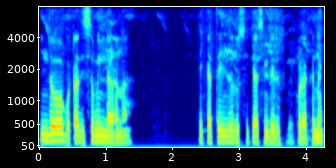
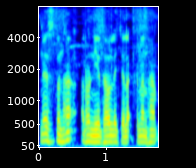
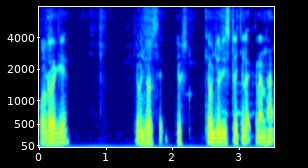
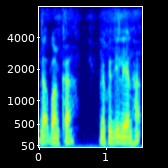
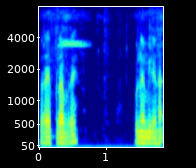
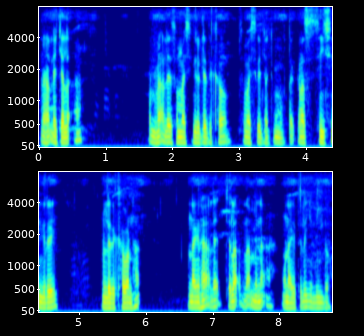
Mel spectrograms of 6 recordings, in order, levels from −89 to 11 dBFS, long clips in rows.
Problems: background sounds at intervals, background conversations at intervals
